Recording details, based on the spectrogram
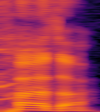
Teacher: vous prononcez aucun R, donc ça fait further.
